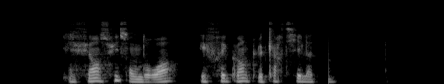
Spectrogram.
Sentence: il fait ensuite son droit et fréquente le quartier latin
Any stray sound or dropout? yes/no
yes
